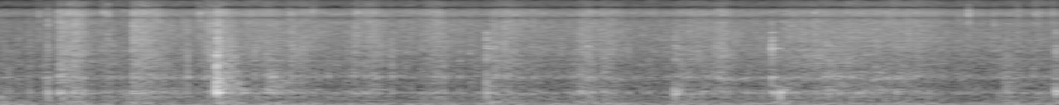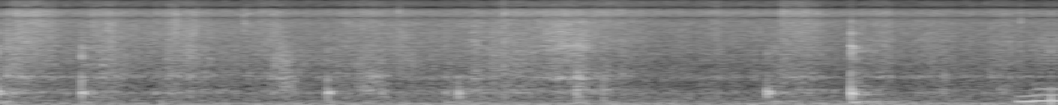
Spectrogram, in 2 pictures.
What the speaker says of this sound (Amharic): ሽንኩርት ጨምረን የሽንኩርቱ ጋር አብረን ጥብስ እናደርገዋለን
